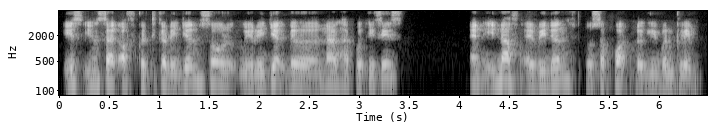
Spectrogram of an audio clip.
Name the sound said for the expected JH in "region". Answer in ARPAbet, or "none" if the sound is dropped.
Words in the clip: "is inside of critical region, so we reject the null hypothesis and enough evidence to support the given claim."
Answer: JH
